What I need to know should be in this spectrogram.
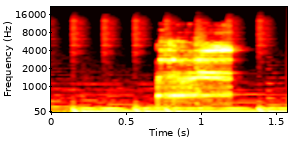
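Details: A girl burping during a burping contest: one loud, long, throaty burp with a low rumbling tone and a shorter croak on either side; ordinary belching.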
